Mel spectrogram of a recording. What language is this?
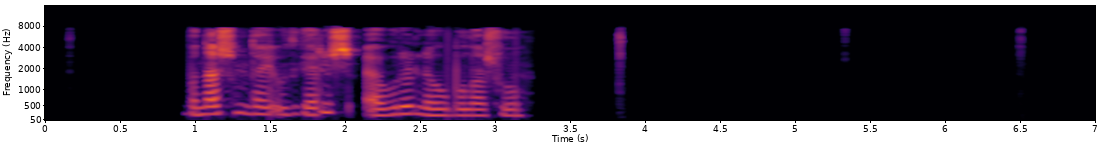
Bashkir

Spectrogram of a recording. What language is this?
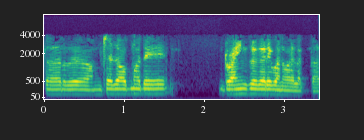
Marathi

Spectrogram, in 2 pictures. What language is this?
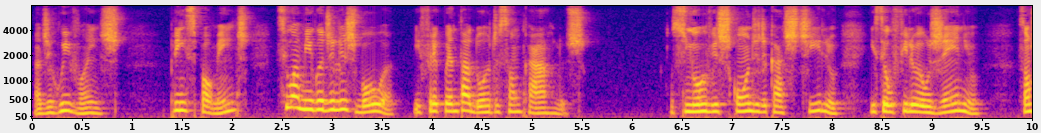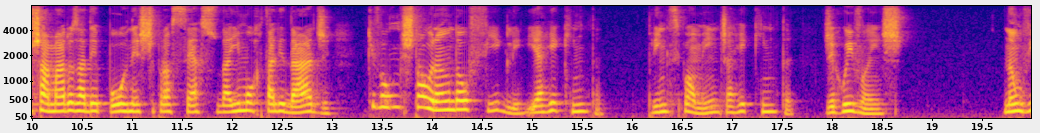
Portuguese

